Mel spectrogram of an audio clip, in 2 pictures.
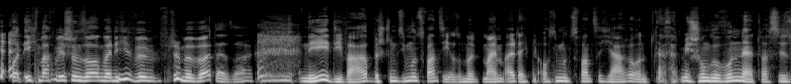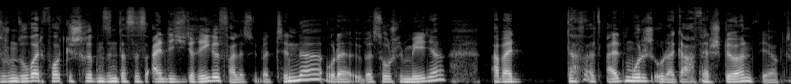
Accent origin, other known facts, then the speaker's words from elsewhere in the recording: Rostock, Mecklenburg-Vorpommern, Germany; moved away as an adult; now in Berlin, Germany; ich bin aus Rostock aus. Ich bin Nordlicht.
